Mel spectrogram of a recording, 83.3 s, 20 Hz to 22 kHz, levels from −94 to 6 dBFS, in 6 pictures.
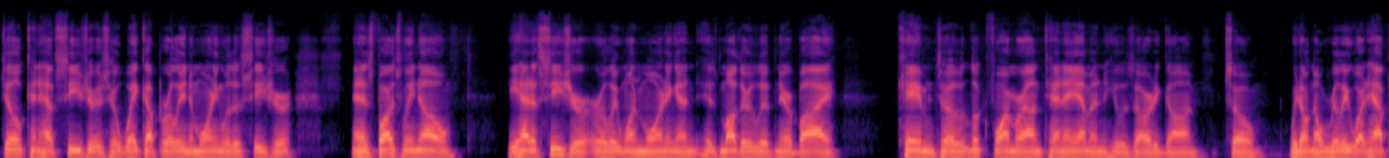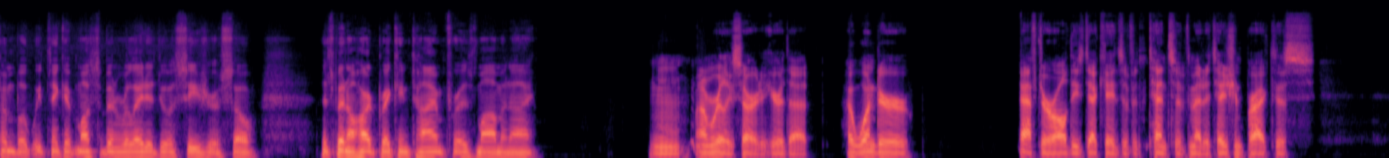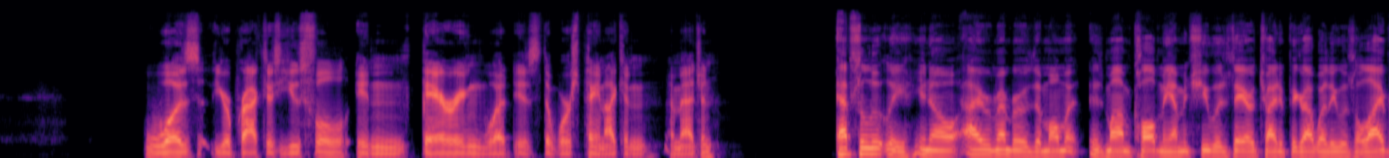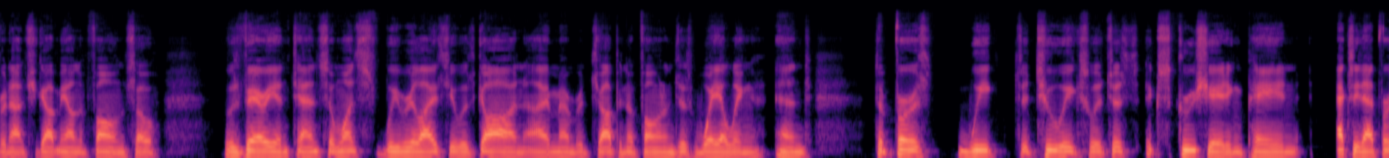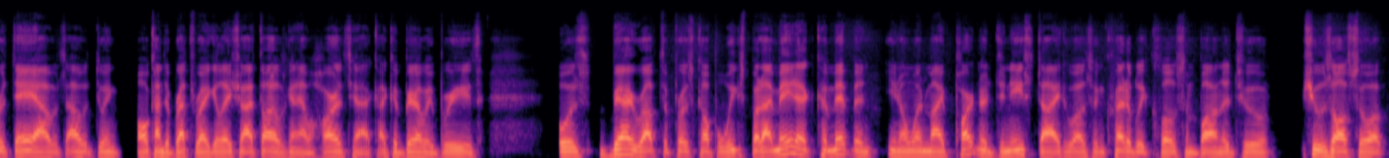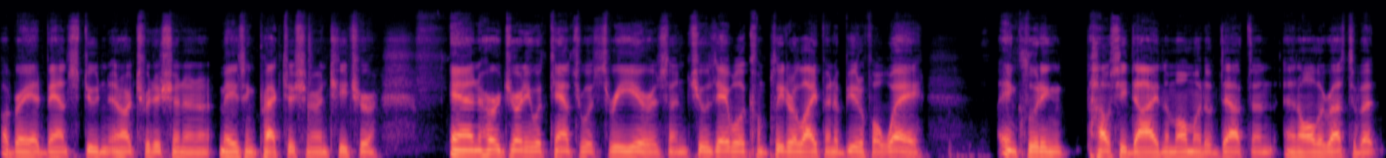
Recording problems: uneven, jittery; strongly; from 1.5 s to 1:20

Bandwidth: 15.5 kHz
